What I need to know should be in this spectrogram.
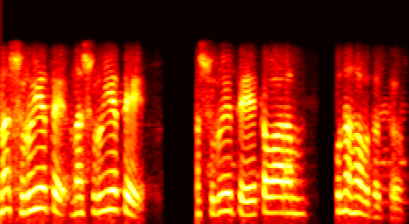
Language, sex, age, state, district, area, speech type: Sanskrit, male, 60+, Telangana, Hyderabad, urban, conversation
